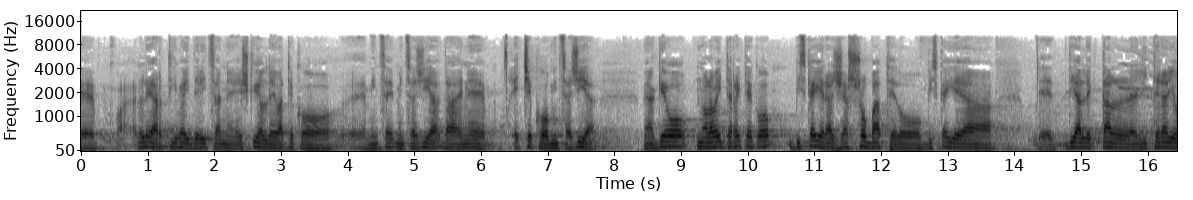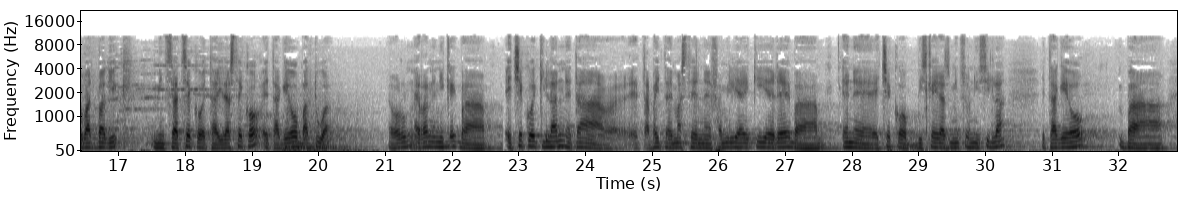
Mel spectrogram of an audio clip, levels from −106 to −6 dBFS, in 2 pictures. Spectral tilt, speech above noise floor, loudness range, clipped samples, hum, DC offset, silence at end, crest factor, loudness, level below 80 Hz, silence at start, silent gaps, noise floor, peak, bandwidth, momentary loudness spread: -6.5 dB/octave; 22 dB; 4 LU; under 0.1%; none; under 0.1%; 0 s; 16 dB; -20 LUFS; -44 dBFS; 0 s; none; -41 dBFS; -4 dBFS; 10.5 kHz; 12 LU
